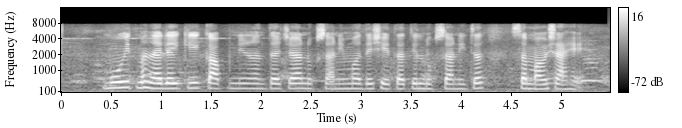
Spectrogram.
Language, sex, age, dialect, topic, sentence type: Marathi, female, 41-45, Standard Marathi, agriculture, statement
